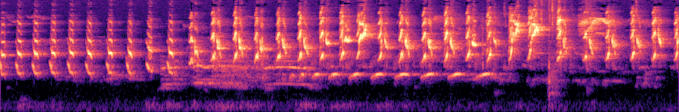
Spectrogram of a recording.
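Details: A young long-tailed shrike, not yet through its moult, sings a 'sembur' burst: an unbroken chatter of rapid repeated notes, about three per second, layered with a lower run of short falling whistles.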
